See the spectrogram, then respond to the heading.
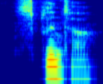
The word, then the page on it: splinter: Australian English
